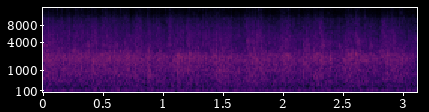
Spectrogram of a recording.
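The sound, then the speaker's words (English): A large audience at a bilingual Spanish-English church service claps steadily for Jesus, a dense, sustained wash of applause at moderate volume that never lets up, with a faint low hum underneath and no clear voices. “Go ahead and give Jesus a round of applause.”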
